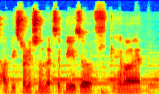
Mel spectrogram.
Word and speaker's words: Kehwah: Sachet Koul with us, and he is leading a brand which is a Kahwa manufacturer, and you pronounce it as Kehwah, right?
